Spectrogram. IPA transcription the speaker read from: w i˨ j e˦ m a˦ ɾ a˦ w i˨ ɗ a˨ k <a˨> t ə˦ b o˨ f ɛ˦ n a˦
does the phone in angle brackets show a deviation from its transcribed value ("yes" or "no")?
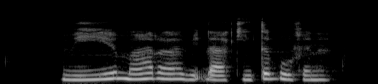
yes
